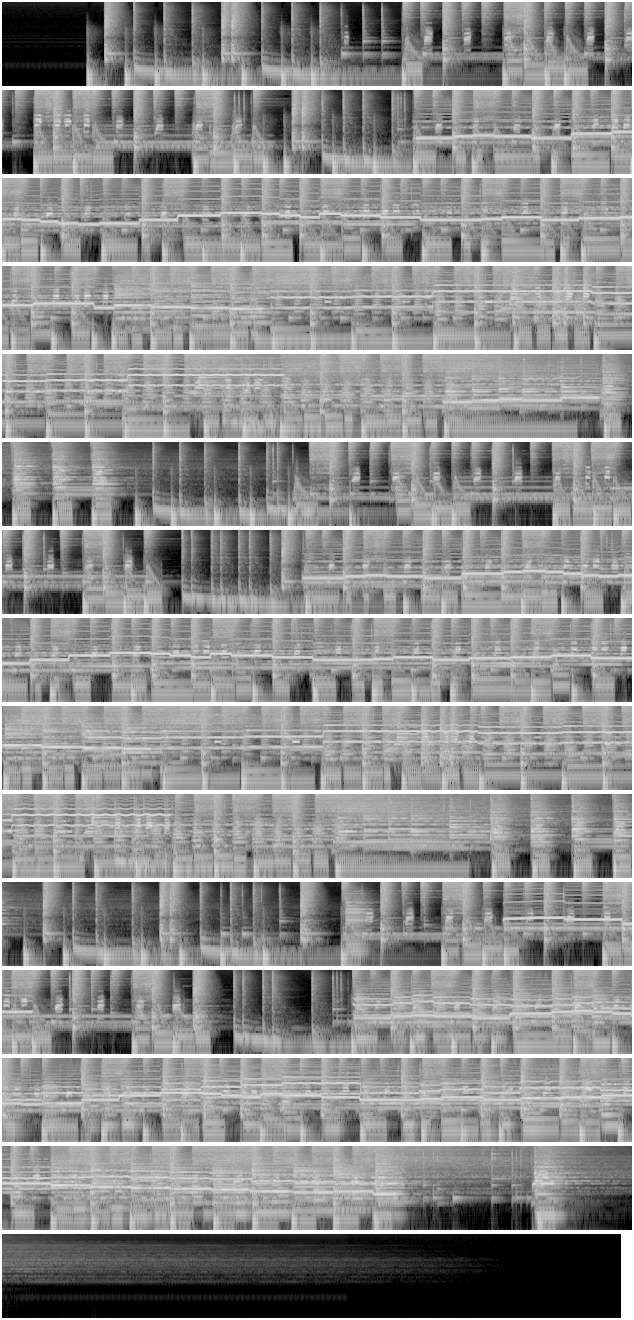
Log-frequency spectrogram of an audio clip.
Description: very short and to the point funky disco interpretation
